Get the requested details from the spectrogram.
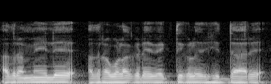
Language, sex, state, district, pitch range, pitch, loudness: Kannada, male, Karnataka, Koppal, 95-100 Hz, 95 Hz, -12 LUFS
